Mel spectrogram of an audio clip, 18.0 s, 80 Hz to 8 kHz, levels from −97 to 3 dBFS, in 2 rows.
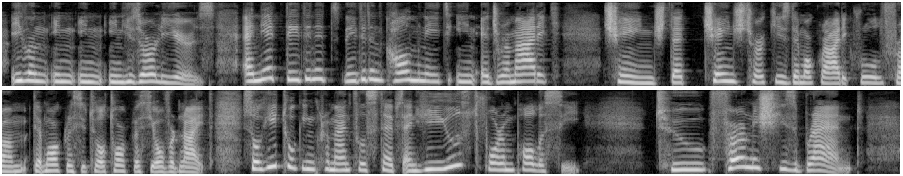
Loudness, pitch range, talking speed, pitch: -19 LUFS, 205-265 Hz, 140 wpm, 235 Hz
